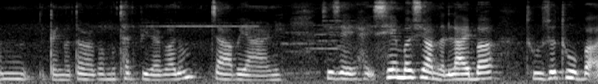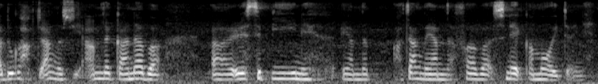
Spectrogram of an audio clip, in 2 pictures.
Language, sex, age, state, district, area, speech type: Manipuri, female, 18-30, Manipur, Imphal West, rural, spontaneous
